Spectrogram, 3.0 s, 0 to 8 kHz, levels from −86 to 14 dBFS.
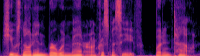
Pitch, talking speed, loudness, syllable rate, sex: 110 Hz, 240 wpm, -16 LUFS, 5.9 syllables/s, male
